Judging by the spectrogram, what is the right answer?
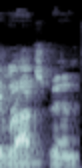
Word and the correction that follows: Ruxpin: Can you pronounce that again? – Teddy Ruxpin. – Okay. You got it right that time.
